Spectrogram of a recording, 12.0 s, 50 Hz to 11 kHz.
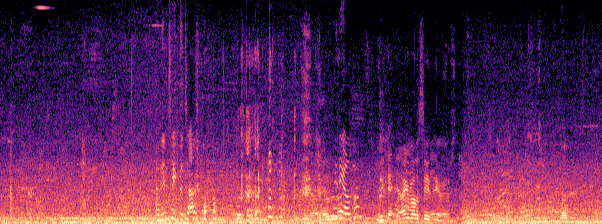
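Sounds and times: road traffic engine hum: 0:00.0 - 0:12.0.

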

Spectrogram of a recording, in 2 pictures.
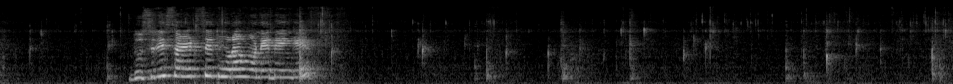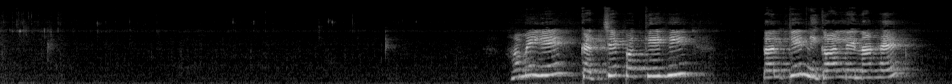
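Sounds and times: fritters sizzling in hot oil: 0:00.0 - 0:14.6.

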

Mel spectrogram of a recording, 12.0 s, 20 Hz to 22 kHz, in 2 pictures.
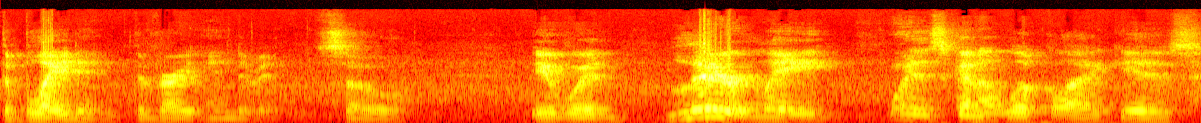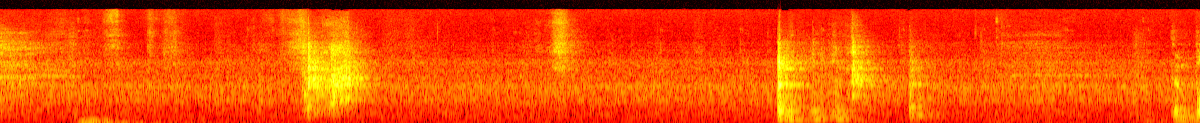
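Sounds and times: sword scraping: 0:07.4 - 0:07.9.

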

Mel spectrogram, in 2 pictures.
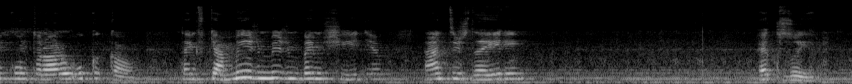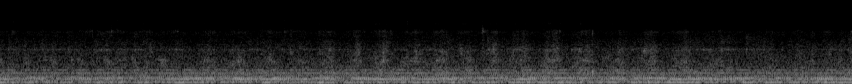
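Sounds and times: steady mechanical hum: 0:00.0 - 0:17.0.

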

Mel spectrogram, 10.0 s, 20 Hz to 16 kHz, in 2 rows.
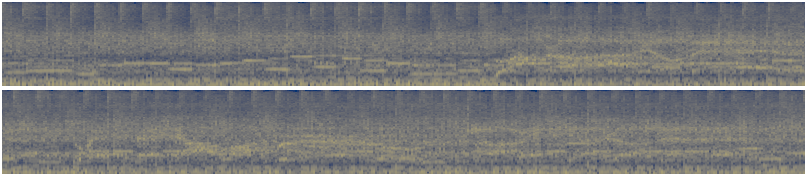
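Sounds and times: dense drumming: 0:00.0 - 0:10.0
screamed vocal: 0:03.1 - 0:10.0.

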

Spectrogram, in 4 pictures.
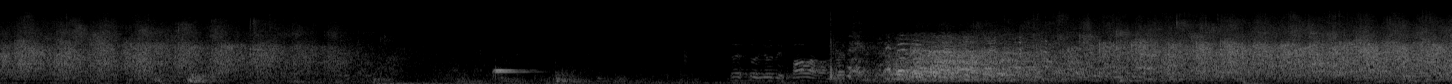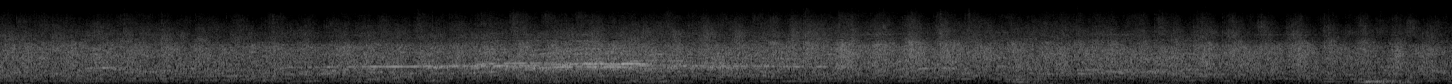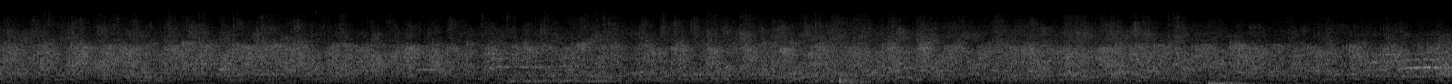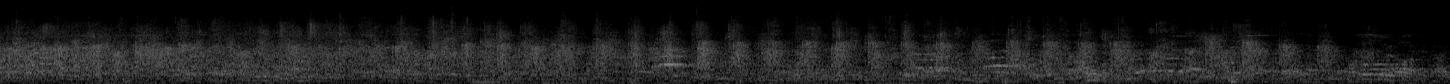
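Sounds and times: large audience applauding: 0:00.0 - 0:04.2, 0:08.7 - 0:57.7.

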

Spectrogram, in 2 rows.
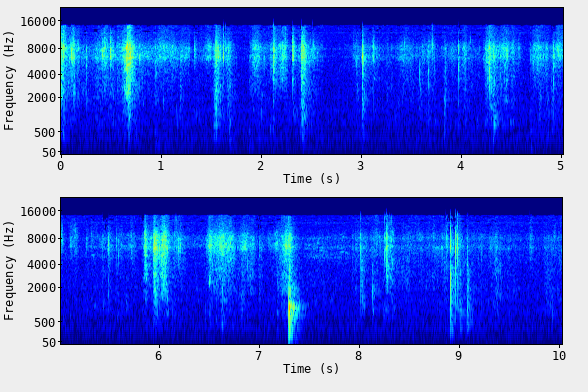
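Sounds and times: plastic crinkles: 0:00.0 - 0:07.1, 0:08.0 - 0:10.0.

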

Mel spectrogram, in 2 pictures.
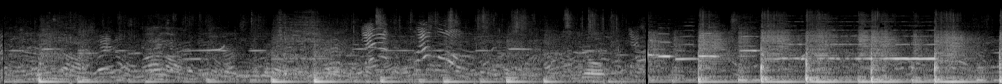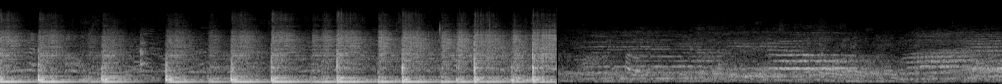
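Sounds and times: small drum beating steadily: 0:00.0 - 0:15.6.

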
